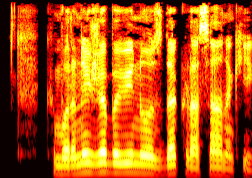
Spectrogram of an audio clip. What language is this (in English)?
Pashto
